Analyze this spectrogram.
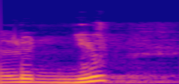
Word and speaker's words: Lunyu: jujurnya dasu yang kedua lunyu bacanya misah ya kalau disambung jadi lunyu i kalau lunyu licin Oke jadi yang keempat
